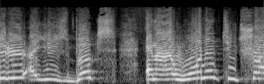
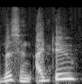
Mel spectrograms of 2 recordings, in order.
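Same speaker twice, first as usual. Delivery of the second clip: ordinary talk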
